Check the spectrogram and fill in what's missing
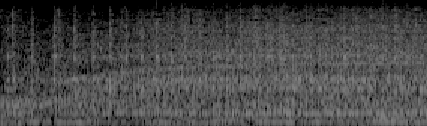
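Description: Steady, even whir of a sewing machine stitching pieces of a fur jacket together, running continuously at a constant pace with a faint rapid clatter, fairly quiet and heard alone without talk.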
